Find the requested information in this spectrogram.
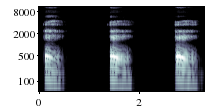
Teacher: Y si todavía no te has dado de cuenta, se reproduce como el sonido de la letra E del español, pero más abierta, es decir, como si dijeras la E, pero dejando la boca un poco más abierta y la lengua ligeramente más baja. Para ayudarte a pronunciarla, puedes pensar en reproducir el sonido en español resultante de la combinación de la letra E con la letra H.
